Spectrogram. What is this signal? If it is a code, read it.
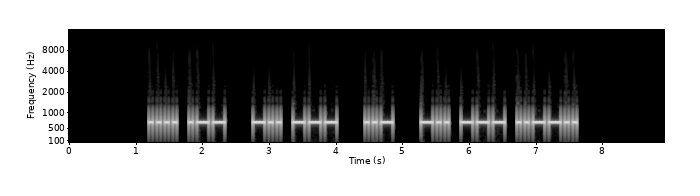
Morse code, heard as a keyed tone, about 20 wpm, 700 Hz. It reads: HW DO U DO?
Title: Sentences from Top 100 Words and Abbreviations 20wpm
